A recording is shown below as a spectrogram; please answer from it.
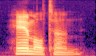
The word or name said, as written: Hamilton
